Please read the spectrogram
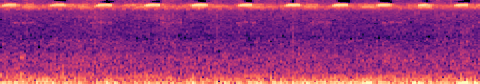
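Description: Faint outdoor ambience: insects chirring in a steady, high, evenly pulsing trill over a low rumble.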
